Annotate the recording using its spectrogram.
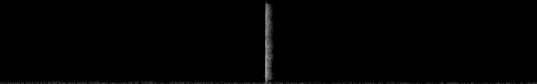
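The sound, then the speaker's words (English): A single sharp, loud slap across the face cracks out in otherwise quiet surroundings, with only faint low background rumble before and after. “If you don't take your hands off me right now, I'll slap your face.”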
